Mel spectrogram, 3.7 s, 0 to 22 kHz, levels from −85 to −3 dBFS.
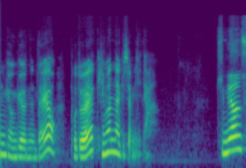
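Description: Nothing technically wrong turns up anywhere in this short bit of speech, so there's no fault to point to and no cause to explain.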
